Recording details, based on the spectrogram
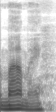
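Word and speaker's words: Mami: And Mammy is spelt M-A-M-I. So, it's been an exciting journey for Mammy.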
